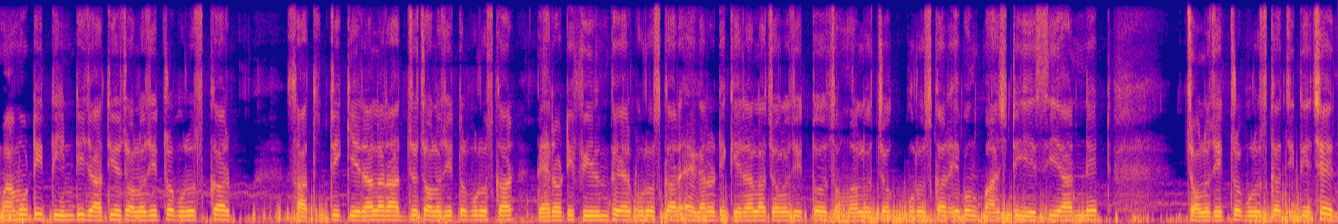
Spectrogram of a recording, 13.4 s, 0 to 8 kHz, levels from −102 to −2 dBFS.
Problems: constant background noise, continuous background conversations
